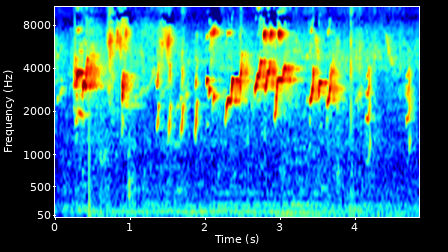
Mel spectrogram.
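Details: Bulbul in an aviary in the evening, singing a busy run of short, high, chirpy notes and brief rising whistles, with a quiet background.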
